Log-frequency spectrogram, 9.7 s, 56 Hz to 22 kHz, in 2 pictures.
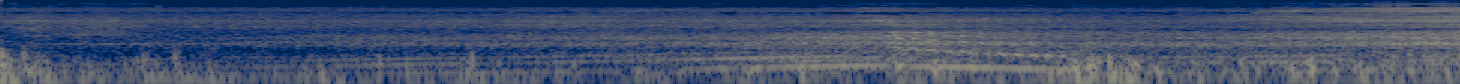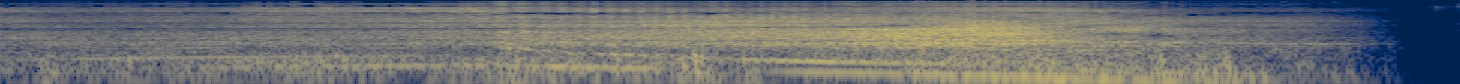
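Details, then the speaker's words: Toyota Celica GT-Four, 3S-GTE turbo engine, ruined OEM bypass valve, before the repaired Synapse blow-off valve was fitted. Pulls through the revs, then a fluttering turkey-like gobble on throttle lift between shifts: compressor surge, harmful to the turbo. "however what you're hearing is surge and that is terrible for the turbo and i want this resolved asap"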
